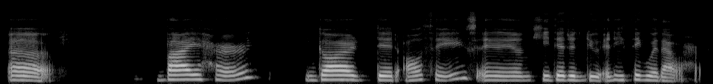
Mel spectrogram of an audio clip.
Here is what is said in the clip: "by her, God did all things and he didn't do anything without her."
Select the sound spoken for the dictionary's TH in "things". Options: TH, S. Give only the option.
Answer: TH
